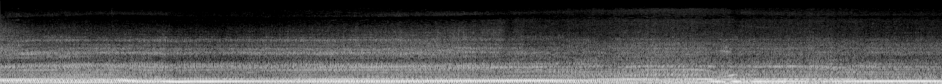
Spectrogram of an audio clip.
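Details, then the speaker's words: 1997 Ford F-250 Super Duty 7.3L turbo diesel, road drive after an AMSOIL engine flush and oil change: the drone climbs and drops smoothly through shifts with no knock or rattle, and the driver says it feels smoother than normal. Normal running under acceleration. "Feels good. Feels real good. Wow. Felt a lot smoother than normal."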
